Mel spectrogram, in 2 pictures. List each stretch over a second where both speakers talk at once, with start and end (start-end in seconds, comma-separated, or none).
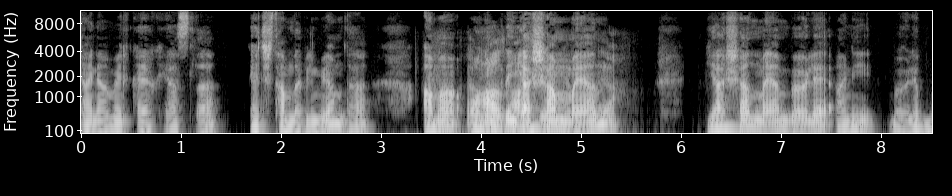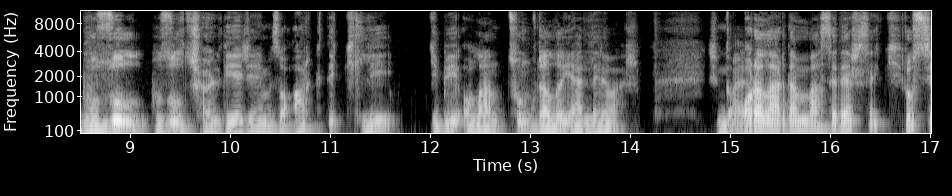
3.8-5.4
